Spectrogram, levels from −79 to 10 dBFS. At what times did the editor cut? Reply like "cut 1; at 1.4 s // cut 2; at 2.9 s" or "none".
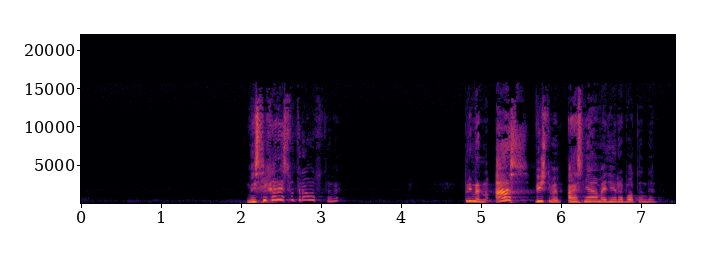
cut 1; at 6.0 s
